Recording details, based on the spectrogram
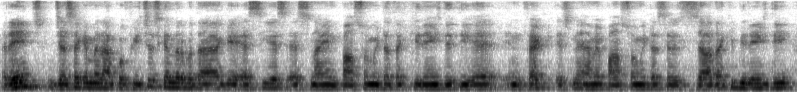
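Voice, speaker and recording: A man's voice: medium pitch, steady tone, a little fast, few pauses, warm tone. A man giving an explanatory product review in a conversational way, mixing English terms into his speech. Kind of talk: unboxing and review talk, explanatory. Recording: dull lo-fi sound, faint background noise.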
